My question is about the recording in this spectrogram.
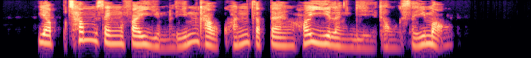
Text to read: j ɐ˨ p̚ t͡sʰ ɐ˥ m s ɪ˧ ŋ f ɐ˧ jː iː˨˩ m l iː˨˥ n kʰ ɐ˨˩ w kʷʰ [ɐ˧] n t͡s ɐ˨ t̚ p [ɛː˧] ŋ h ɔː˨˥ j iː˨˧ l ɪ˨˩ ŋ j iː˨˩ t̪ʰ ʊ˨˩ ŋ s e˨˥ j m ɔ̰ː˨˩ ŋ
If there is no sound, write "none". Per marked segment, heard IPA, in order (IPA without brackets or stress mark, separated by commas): ɐ˨˥, ɛː˧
